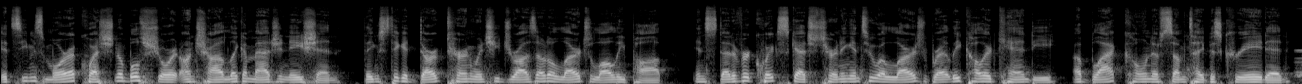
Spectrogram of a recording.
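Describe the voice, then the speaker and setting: A man uses an ordinary speaking voice at medium pitch. His loudness stays very even, with ordinary pitch variation. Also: moderate pace. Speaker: narrator. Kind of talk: horror countdown narration.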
